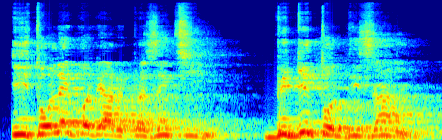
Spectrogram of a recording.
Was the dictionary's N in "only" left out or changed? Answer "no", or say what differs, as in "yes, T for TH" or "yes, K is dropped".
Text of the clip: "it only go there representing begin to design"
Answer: yes, N is dropped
